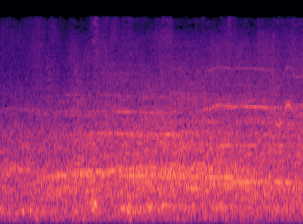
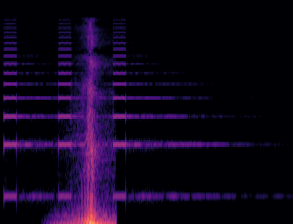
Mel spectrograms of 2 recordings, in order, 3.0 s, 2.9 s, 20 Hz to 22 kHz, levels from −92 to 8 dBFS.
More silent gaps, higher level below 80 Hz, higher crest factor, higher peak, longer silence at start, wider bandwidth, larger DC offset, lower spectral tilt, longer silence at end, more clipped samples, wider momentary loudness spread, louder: neither; second, -60 dBFS vs -34 dBFS; second, 14 dB vs 22 dB; first, -6 dBFS vs -10 dBFS; about the same, 0 s vs 0.05 s; first, 16 kHz vs 14.5 kHz; neither; second, -3.5 dB/octave vs -5.5 dB/octave; second, 0 s vs 1.65 s; neither; second, 5 LU vs 21 LU; first, -19 LUFS vs -32 LUFS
